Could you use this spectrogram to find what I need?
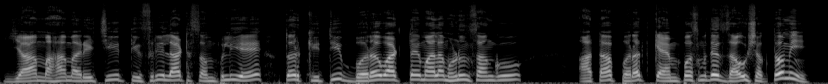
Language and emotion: Marathi, happy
